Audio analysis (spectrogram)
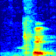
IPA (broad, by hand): λeλ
